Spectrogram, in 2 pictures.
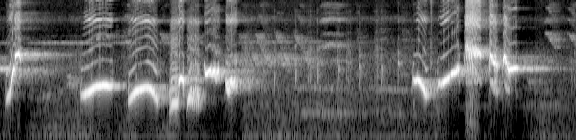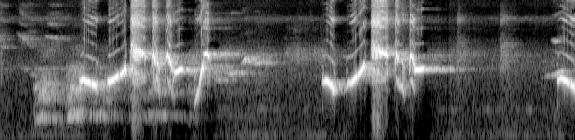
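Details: White-rumped shama song used to stimulate other shamas to sing, with harsh squawky bursts capping rising whistled phrases in several spaced bouts over a faint low hum.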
